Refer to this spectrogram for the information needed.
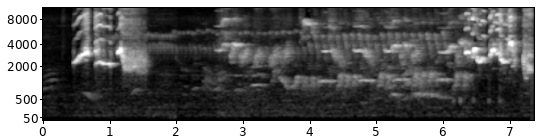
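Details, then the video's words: Caged orange-headed thrush after its moult, beginning to sing freely again: bright whistled and chirping phrases, an opening burst of sharp notes, then quieter varied warbling that builds into a loud run of clipped notes at the end. "memancing suara anis merah setelah ngurag"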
